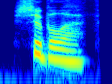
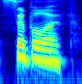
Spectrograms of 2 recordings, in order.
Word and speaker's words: Shibboleth: If he said, "No," then they would say to him, "Just say, Shibboleth." But he said, Sibboleth, for he was not prepared to pronounce it correctly.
